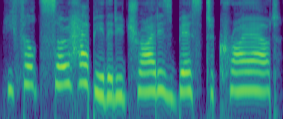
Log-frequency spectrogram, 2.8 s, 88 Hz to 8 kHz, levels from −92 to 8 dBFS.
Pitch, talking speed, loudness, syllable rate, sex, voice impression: 260 Hz, 255 wpm, -16 LUFS, 4.8 syllables/s, female, very feminine, slightly adult-like, thin, slightly tensed, slightly powerful, bright, hard, very clear, very fluent, slightly raspy, cute, slightly intellectual, very refreshing, sincere, slightly calm, friendly, reassuring, very unique, elegant, slightly wild, sweet, very lively, strict, intense, light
